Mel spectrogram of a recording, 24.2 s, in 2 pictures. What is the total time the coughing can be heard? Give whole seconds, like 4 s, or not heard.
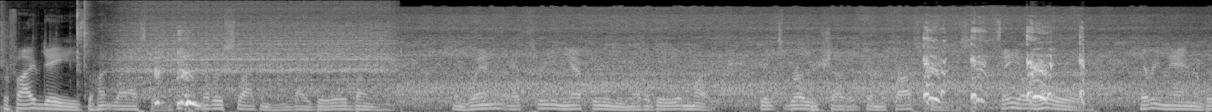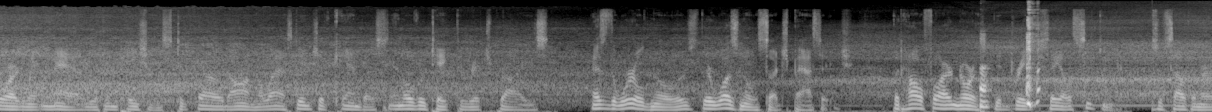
3 s.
